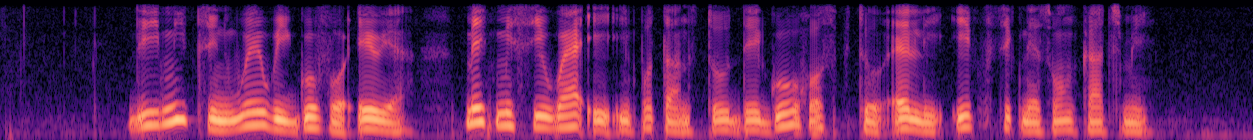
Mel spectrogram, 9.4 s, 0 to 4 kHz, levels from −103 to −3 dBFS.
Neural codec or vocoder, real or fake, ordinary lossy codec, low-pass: none; real; none; 3.6 kHz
